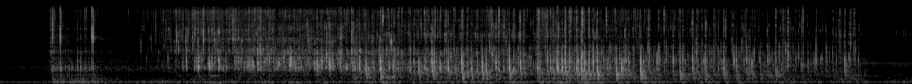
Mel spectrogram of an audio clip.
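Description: Hot water pours steadily into a cup or pot for several seconds while a natural cold-and-flu tea is being made at home, giving a close, continuous splashing stream that fades out at the end.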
